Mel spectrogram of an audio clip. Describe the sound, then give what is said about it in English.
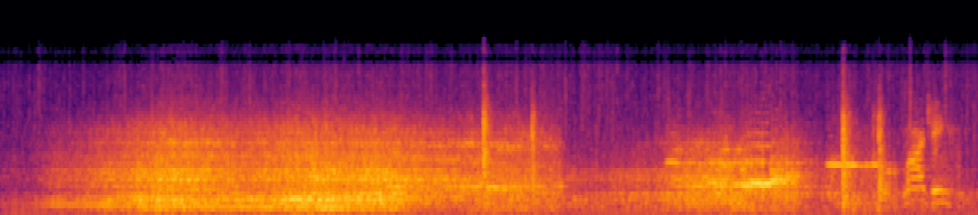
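A car engine revs and rumbles as a woman drives off in Simon's car, fading off before a second swell of motor noise and a few brief high tones near the end. “Abel, she's driving off in Simon's car.”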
